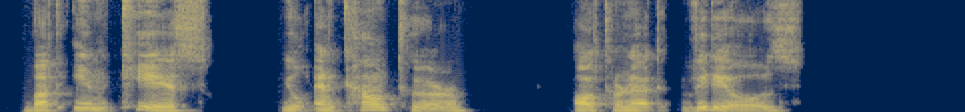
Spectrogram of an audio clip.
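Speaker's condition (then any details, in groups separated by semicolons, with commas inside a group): No condition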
